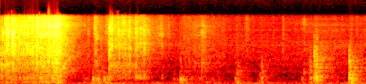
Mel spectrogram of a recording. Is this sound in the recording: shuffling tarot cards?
yes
